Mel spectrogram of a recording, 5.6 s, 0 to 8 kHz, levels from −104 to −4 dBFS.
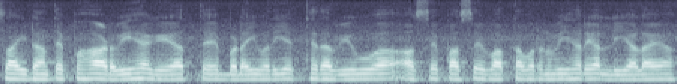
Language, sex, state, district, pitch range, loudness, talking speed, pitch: Punjabi, male, Punjab, Kapurthala, 130-135 Hz, -17 LUFS, 225 wpm, 130 Hz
